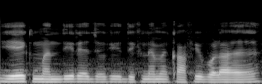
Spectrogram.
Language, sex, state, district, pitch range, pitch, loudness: Hindi, male, Jharkhand, Deoghar, 115-125 Hz, 120 Hz, -16 LUFS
